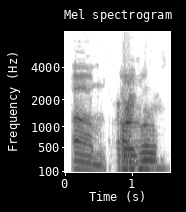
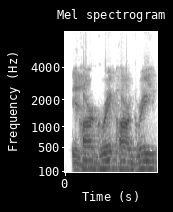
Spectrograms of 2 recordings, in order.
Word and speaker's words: Hargrave: Hargrove. Yeah, Hargrove. That tackle rotation is Hargrave, I think it's how you say it. Hargrave.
